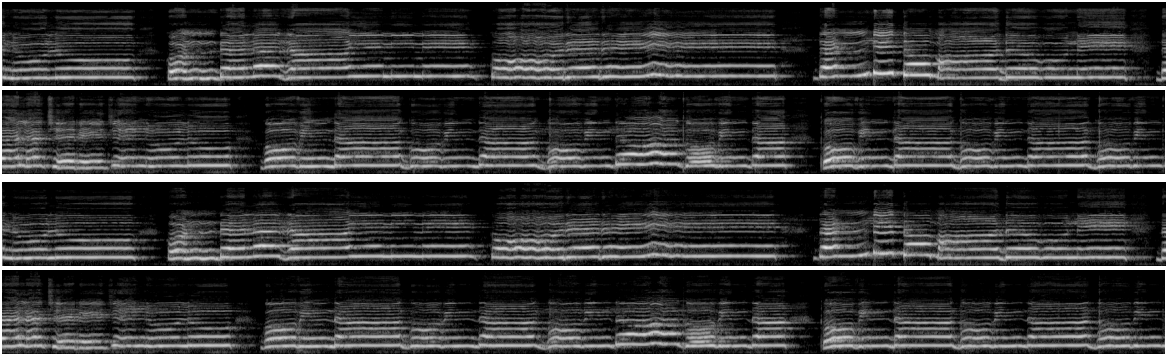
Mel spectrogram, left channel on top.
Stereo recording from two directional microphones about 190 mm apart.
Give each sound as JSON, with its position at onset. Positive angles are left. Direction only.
{"t": 0.3, "sound": "singing", "side_deg": 30}
{"t": 4.9, "sound": "female singing", "side_deg": 30}
{"t": 8.2, "sound": "child singing", "side_deg": 30}
{"t": 9.8, "sound": "music", "side_deg": 30}
{"t": 11.6, "sound": "female singing", "side_deg": 30}
{"t": 13.1, "sound": "music", "side_deg": 30}
{"t": 17.8, "sound": "female singing", "side_deg": 30}
{"t": 20.6, "sound": "music", "side_deg": 30}
{"t": 21.9, "sound": "female singing", "side_deg": 30}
